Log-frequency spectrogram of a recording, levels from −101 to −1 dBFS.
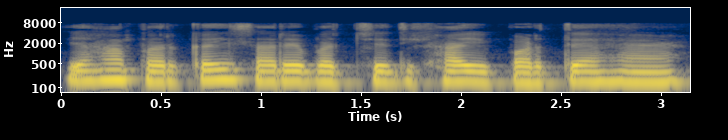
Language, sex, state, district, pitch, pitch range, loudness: Hindi, male, Jharkhand, Palamu, 150 Hz, 145-155 Hz, -15 LUFS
